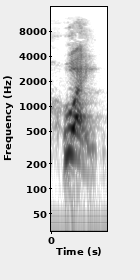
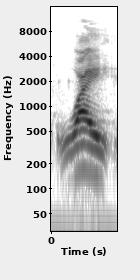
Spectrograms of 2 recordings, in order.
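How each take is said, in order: First: It starts with a breathy hw sound. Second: It starts with a plain w sound. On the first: "They be like, ... like you hear the whole shit" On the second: "And I just be like"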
